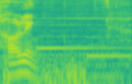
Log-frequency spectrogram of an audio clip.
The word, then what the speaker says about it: Holing: Originally, Holing might be pronounced as Kaling, even though the modern Chinese pronunciation is Holing.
